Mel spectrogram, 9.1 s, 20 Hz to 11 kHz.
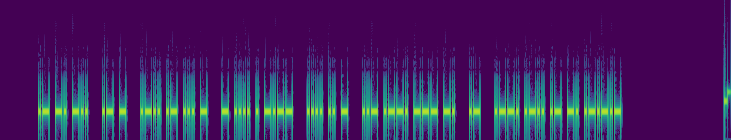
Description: Morse code, heard as a keyed tone, about 44 wpm, 700 Hz. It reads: AND AT LAST THEY HIT UPON A PLAN.
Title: Sentences from Top 1200 Words 45wpm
